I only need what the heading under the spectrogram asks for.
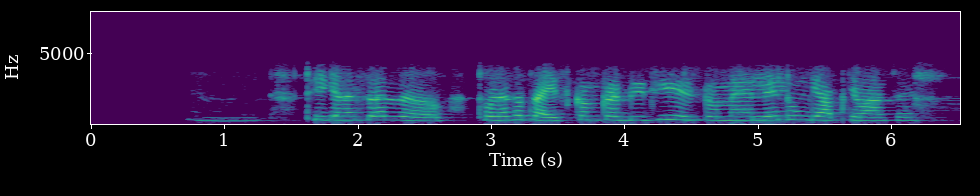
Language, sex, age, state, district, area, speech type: Hindi, female, 18-30, Madhya Pradesh, Betul, rural, conversation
